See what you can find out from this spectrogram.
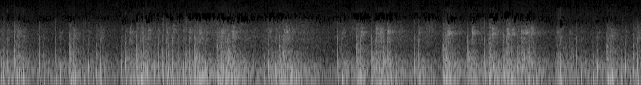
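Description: A rapid, continuous barrage of rifle shots fired single-shot during shooting practice, many sharp cracks overlapping in an uneven rhythm, loud, sustained for the whole stretch like a group firing together on command.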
